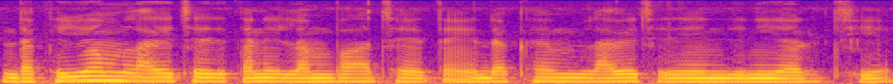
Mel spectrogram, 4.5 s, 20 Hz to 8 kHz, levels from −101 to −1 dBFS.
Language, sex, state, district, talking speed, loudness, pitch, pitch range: Maithili, male, Bihar, Samastipur, 215 wpm, -13 LUFS, 120 Hz, 120-125 Hz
